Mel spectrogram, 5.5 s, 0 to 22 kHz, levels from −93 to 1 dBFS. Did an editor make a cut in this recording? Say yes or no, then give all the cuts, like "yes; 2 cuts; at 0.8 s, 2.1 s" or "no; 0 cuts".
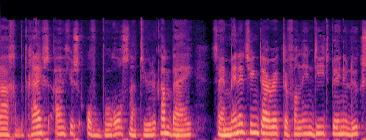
no; 0 cuts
